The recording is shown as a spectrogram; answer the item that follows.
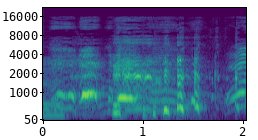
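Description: Nearly three-month-old baby laughing: a few squealing laughs, then a quickening run of short, breathy laughs in the second half.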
